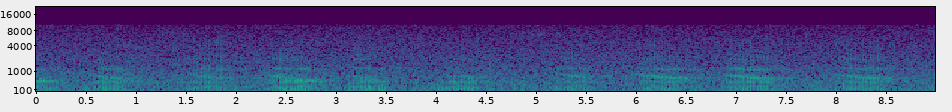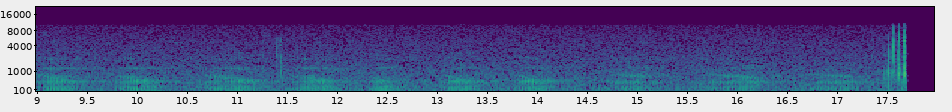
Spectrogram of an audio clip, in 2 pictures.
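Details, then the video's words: Red deer stag in rut at park Berg & Bos, dusk, October 2014; a long, steady series of deep, rasping grunts, each under a second long, repeated almost every second for the whole stretch against steady hiss. "Burlend hert"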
